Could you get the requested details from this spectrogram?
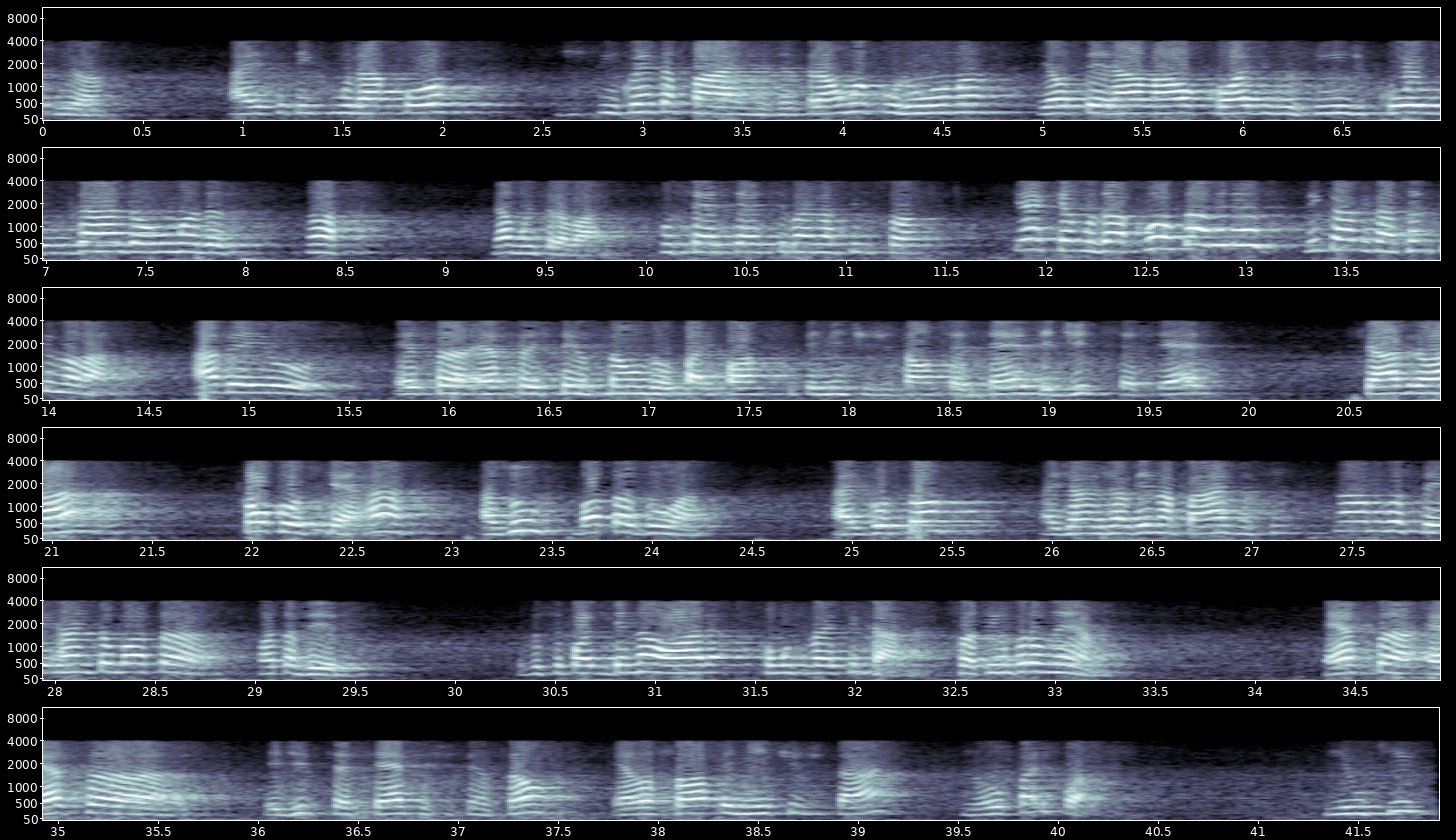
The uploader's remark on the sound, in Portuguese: Para quem não estava no evento, segue o áudio da palestra que pode ser escutado junto com os slides.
